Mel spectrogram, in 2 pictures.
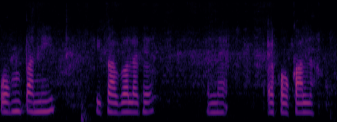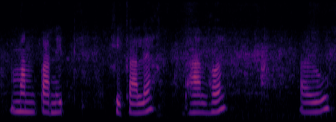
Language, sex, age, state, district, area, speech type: Assamese, female, 30-45, Assam, Lakhimpur, rural, spontaneous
